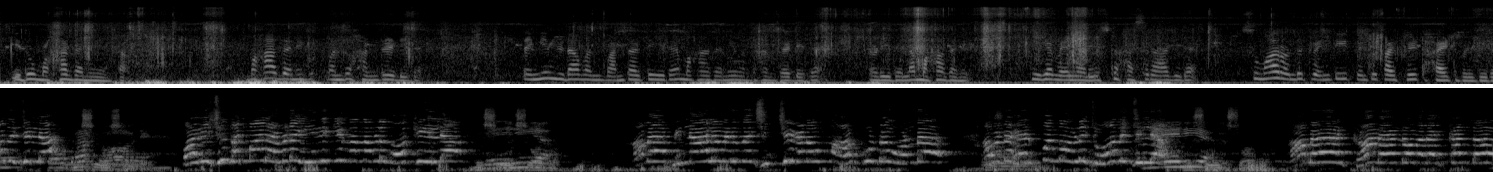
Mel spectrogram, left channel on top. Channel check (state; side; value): different; both; correlation 0.00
